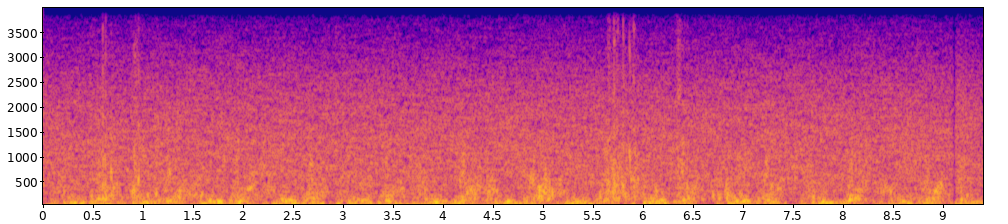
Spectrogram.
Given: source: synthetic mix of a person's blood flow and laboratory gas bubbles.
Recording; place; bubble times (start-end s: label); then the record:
Doppler ultrasound of blood flow; precordium
0.45-0.79 s: bubbles
0.86-1.18 s: bubbles
4.94-5.35 s: bubbles
5.59-6.16 s: bubbles
6.31-6.50 s: bubbles
6.54-6.62 s: bubbles
6.67-7.08 s: bubbles
From the record:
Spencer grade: 2 (many but less than half of the cardiac periods contain bubble signals, singularly or in groups); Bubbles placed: anywhere in the cardiac cycle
